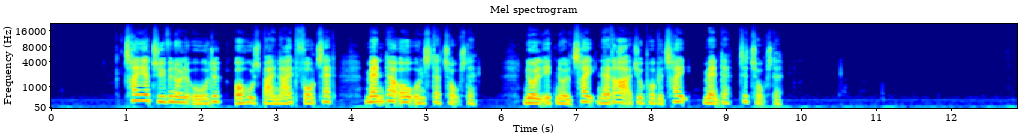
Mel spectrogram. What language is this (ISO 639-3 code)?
dan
